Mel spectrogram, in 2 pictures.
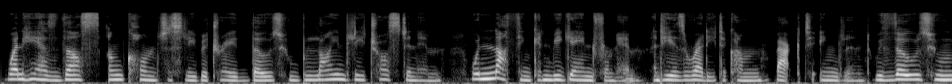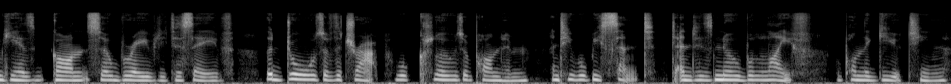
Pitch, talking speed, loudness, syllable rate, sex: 200 Hz, 190 wpm, -18 LUFS, 4.6 syllables/s, female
